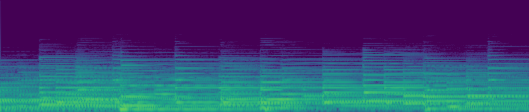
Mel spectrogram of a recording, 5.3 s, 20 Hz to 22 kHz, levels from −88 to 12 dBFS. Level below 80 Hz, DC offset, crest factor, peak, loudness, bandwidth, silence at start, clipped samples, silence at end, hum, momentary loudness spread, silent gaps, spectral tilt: -38 dBFS; under 0.1%; 12 dB; -4 dBFS; -18 LUFS; 5 kHz; 0 s; under 0.1%; 0 s; none; 4 LU; none; -11 dB/octave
